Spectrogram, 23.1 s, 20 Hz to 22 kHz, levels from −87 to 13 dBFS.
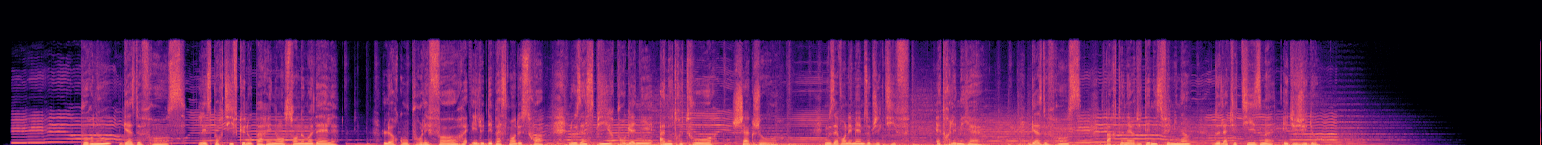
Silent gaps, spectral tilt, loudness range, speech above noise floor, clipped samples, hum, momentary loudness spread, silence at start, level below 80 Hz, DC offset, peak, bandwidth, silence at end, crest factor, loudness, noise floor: none; -5 dB/octave; 3 LU; 56 dB; under 0.1%; none; 10 LU; 0.15 s; -28 dBFS; under 0.1%; 0 dBFS; 16.5 kHz; 2.35 s; 12 dB; -12 LUFS; -67 dBFS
